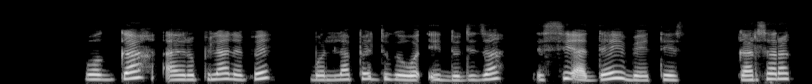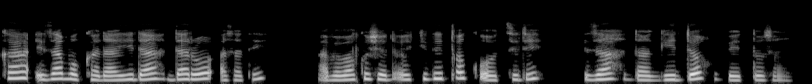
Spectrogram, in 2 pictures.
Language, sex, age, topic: Gamo, female, 25-35, government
